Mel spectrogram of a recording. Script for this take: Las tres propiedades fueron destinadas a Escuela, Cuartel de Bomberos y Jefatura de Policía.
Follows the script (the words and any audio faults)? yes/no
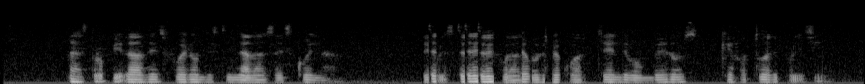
no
